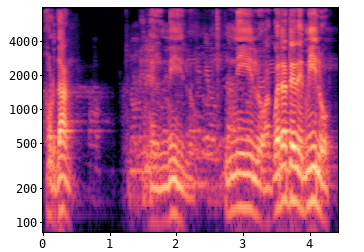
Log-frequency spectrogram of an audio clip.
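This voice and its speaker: A middle-aged man with a Colombian accent, preaching a teaching sermon, swinging between loud emphatic lines and quiet muttered asides and joking with the congregation. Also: medium pitch, slow pace. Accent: Colombian Spanish. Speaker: pastor.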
